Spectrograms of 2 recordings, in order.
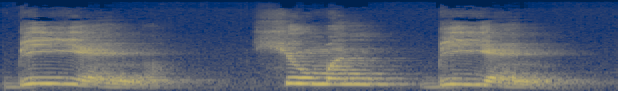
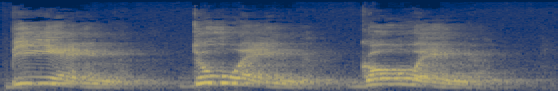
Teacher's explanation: no meio você vai sentir lá atrás o seu palato mole dando uma descidinha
